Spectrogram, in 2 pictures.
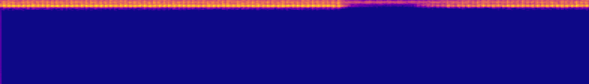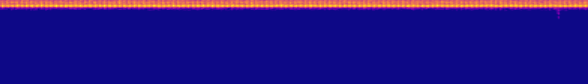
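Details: Grasshopper chorus without music: a thin, very high, rapidly pulsing buzz that holds steady, cuts out abruptly for about half a second midway, then gradually rebuilds to a continuous shimmering drone.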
